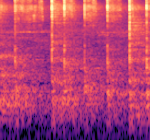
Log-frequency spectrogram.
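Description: A pen or chalk writing on a board, giving irregular sharp taps and scratches, several a second, as the letters are formed.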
